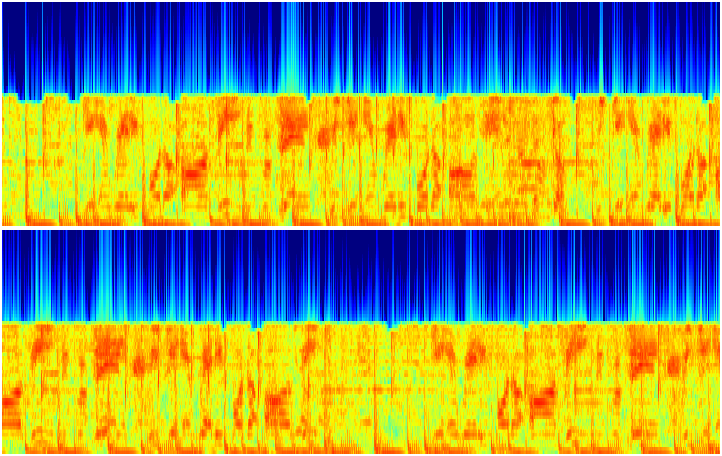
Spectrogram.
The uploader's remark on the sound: TNTSuperfantastic Conference Call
